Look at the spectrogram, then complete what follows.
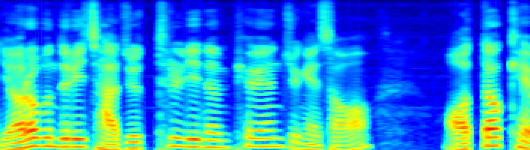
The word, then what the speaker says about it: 어떡해: 시작하겠습니다 먼저 어떻게 어떻게 이 두 표현 의 발음은 모두 어떻게 입니다 발음이 똑같아요 자 따라해 봅시다 어떻게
